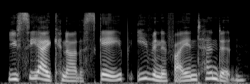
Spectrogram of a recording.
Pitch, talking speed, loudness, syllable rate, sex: 210 Hz, 215 wpm, -18 LUFS, 6.6 syllables/s, female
